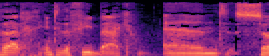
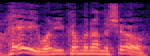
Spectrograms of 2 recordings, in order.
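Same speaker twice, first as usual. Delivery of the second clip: higher-pitched, hammed-up call-out; mock eager invitation; 7 semitones higher than usual. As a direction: imitate a chirpy caller breaking in. Imitating his own interrupting phone call.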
